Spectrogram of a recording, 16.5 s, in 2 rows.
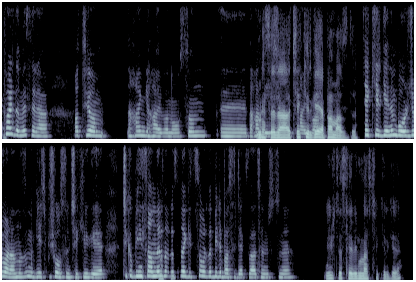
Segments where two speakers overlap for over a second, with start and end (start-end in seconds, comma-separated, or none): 5.1-6.5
